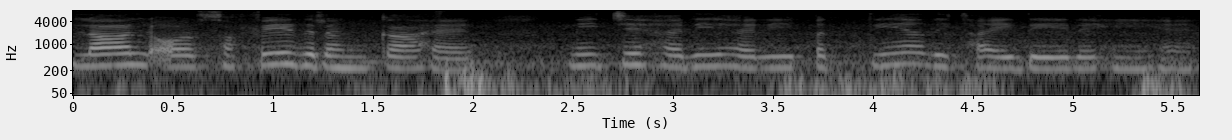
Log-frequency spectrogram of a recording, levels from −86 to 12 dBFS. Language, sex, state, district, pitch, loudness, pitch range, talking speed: Hindi, female, Uttar Pradesh, Budaun, 255 Hz, -39 LUFS, 235-275 Hz, 160 wpm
